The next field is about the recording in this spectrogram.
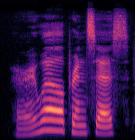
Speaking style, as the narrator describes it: said Caduceus, sighing theatrically

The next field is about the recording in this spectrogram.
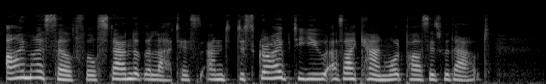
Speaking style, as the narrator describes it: she firmly added

